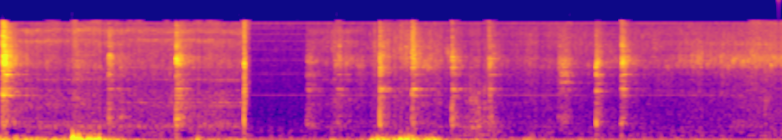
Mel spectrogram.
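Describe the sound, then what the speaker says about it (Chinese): Minced garlic sizzles and stirs in two tablespoons of salad oil in a wok, with steady frying hiss and occasional spatula scrapes and clinks against the pan. "爆香蒜碎。"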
